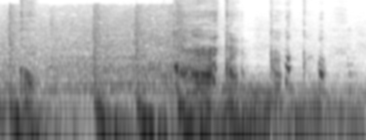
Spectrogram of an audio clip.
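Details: Young woman who is sick gives deep, harsh barking cough bursts with throat clearing, over background music.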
